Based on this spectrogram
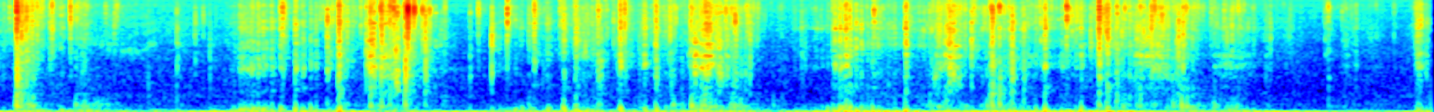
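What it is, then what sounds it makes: Dry bar soap being carved. A small yellow-handled knife shaves and carves flakes off a solid, palm-sized pink bar of dry soap held in one hand, letting chunks and flakes pile up on a grey surface. The audio is a steady run of dry, crisp scraping and crumbly crunches with bright, papery tearing textures and no ring. Louder bursts of cutting come in waves across the clip.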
